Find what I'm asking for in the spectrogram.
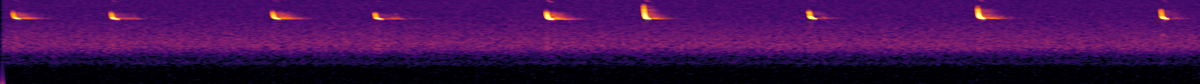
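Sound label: Chalinolobus morio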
